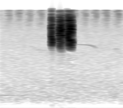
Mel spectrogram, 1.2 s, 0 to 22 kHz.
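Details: Eastern banded grasshopper stridulating at Zalahalap, Hungary, on 18 July 2022, giving three loud, high, hissing pulses in quick succession, then quiet.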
